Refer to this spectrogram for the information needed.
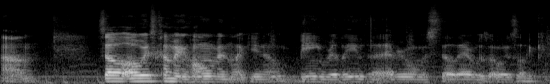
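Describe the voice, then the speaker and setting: Young man from Guatemala, interview subject; hesitant, filler-heavy, gravelly low-key delivery. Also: level tone, distant mic, faint music behind. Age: young adult. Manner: halting, many fillers and restarts. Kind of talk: personal story in an interview.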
